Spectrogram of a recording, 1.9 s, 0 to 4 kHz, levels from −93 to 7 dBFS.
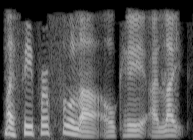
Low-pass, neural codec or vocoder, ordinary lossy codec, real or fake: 3.6 kHz; codec, 16 kHz in and 24 kHz out, 0.4 kbps, LongCat-Audio-Codec, two codebook decoder; MP3, 24 kbps; fake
